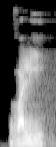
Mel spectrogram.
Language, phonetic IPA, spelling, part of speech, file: Russian, [vɐˈlʲi], вали, verb, Ru-вали́.ogg
- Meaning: second-person singular imperative imperfective of вали́ть (valítʹ)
